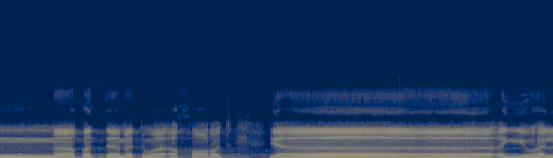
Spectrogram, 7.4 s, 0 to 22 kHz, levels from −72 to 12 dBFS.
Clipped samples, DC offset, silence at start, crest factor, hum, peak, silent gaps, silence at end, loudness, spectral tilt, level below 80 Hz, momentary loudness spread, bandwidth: under 0.1%; under 0.1%; 0 s; 12 dB; none; -6 dBFS; none; 0 s; -19 LUFS; -6 dB/octave; -54 dBFS; 10 LU; 10 kHz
